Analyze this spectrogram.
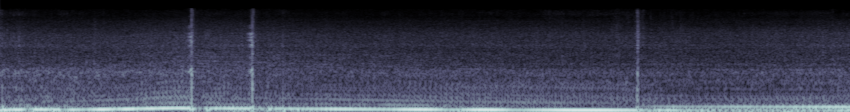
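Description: A gear lever clicks sharply during shifts.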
